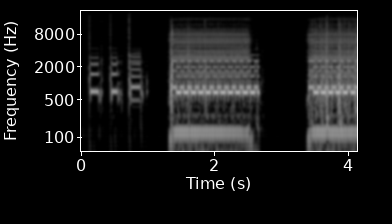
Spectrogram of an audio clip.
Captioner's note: ringing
